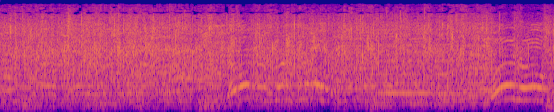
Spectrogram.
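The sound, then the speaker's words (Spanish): Applause rains down from sidewalks and balconies at a Holy Week procession in Jaén, a continuous, loud crowd clapping with voices rising over it at moments. “Llueven los aplausos desde las aceras, llueven desde los balcones.”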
